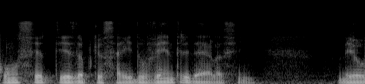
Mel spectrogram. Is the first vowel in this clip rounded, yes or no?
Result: yes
